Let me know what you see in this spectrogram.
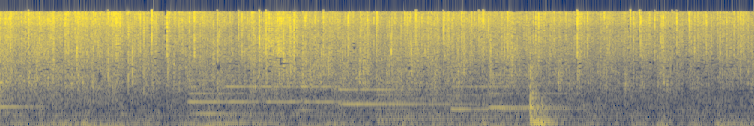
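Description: Dosa batter sizzling on a hot dosa griddle (tawa) as it is spread with a ladle, under background music with a pulsing bass. A single low thump about three and a half seconds in.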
